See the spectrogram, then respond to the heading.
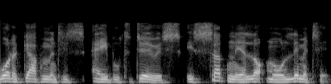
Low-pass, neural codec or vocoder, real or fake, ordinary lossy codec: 7.2 kHz; none; real; Opus, 16 kbps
